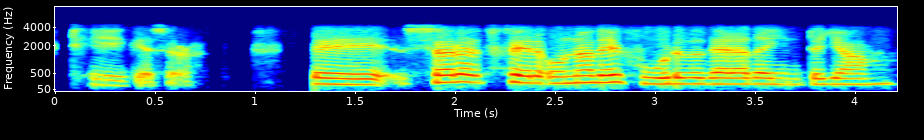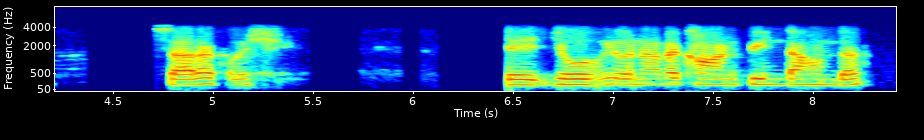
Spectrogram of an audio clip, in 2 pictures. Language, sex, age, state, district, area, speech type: Punjabi, male, 18-30, Punjab, Ludhiana, urban, conversation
